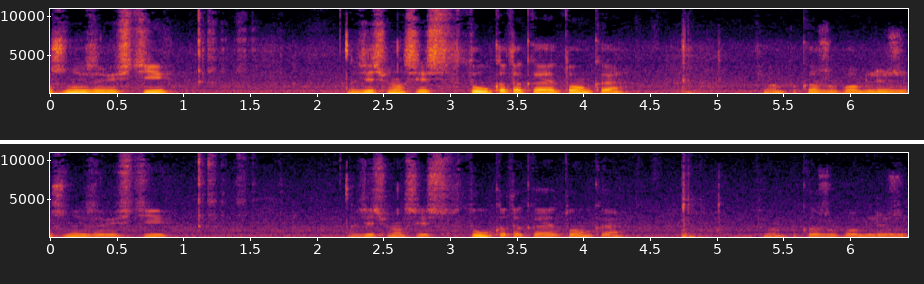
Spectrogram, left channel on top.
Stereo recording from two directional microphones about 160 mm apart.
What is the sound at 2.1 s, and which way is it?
Speech, 35° left (ahead or behind).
